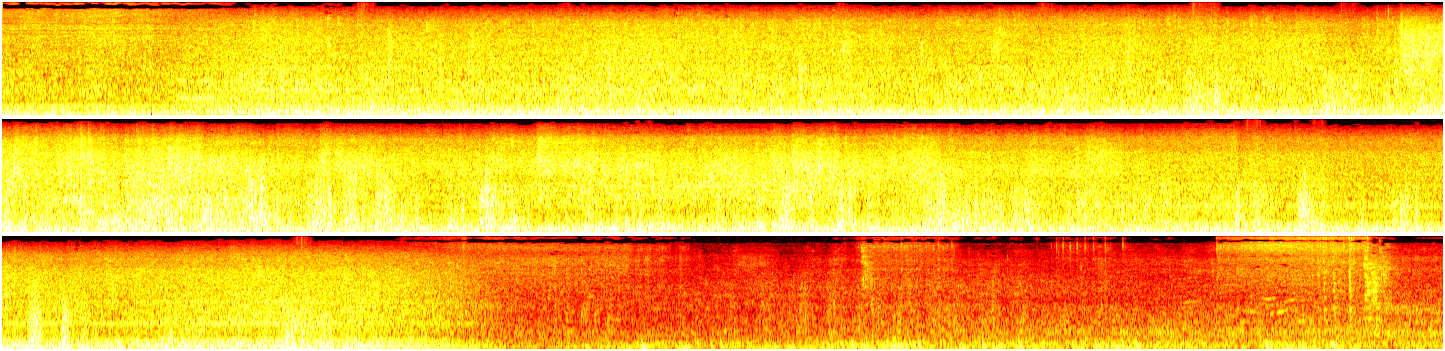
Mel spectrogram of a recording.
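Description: Wind buffets a sailboat at sea off the Norwegian coast near Nesna, a loud, roaring rush of wind and water noise that fills most of the stretch before dropping suddenly to a quieter background near the end.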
